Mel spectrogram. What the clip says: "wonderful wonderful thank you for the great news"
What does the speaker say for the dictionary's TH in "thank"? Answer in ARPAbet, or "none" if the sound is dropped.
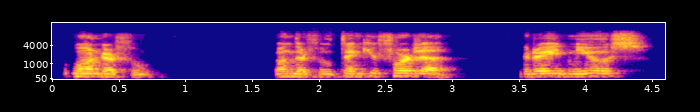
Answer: T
